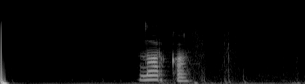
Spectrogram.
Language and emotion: Russian, neutral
